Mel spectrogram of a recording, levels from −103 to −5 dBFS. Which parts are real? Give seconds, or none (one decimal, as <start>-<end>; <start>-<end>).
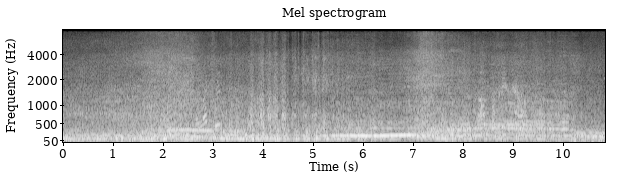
0.0-1.5; 2.0-6.2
